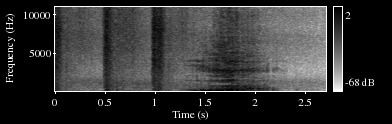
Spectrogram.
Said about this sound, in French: Et puis, j'entends du bruit derrière moi. Il y a quelqu'un dans l'arbre. J'appelle mon oncle. Est-ce que c'est lui? Je regarde mieux. Je n'en crois pas mes yeux. C'est un ours.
